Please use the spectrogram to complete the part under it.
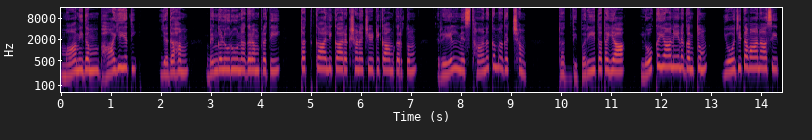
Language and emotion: Sanskrit, fearful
